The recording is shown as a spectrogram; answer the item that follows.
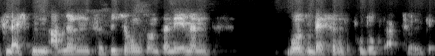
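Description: This man has a plain, everyday voice with a fairly high pitch. His pitch variation is ordinary. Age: 20s. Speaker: insurance and finance advisor. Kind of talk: interview.

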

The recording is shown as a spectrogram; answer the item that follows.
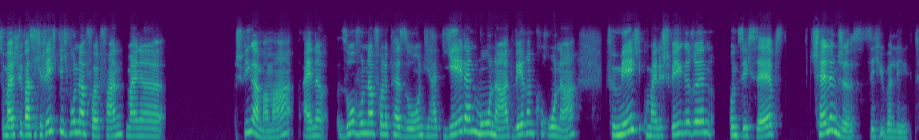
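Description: With lively intonation and a bright, sharp tone, a woman speaks at a fairly slow pace. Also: fairly high pitch for a woman. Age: 30s. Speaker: corporate communications assistant. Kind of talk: casual interview chat.

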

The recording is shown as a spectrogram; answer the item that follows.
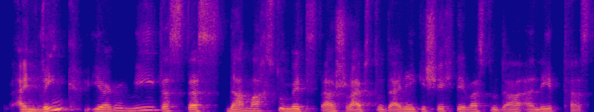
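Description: A man's voice carries a dark, mellow tone with ordinary pitch variation. It is somewhat breathy. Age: 50s. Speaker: co-author of an anthology. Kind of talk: interview. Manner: halting, many fillers.

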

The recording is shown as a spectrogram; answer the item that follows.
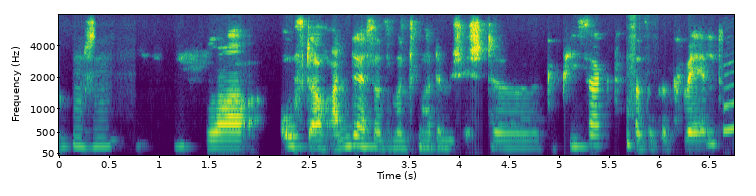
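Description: Fairly even intonation marks speech delivered at a very slow pace. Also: woman, fairly low pitch for a woman. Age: 50s. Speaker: children's book author and donkey coach. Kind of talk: interview about life story.

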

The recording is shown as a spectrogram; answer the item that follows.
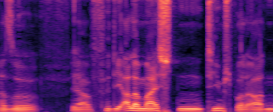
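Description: A man speaks in a Swabian accent at a moderate pace. His intonation is monotone and flat. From Swabia, near Calw. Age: 20s. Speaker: trainee teacher. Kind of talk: interview.

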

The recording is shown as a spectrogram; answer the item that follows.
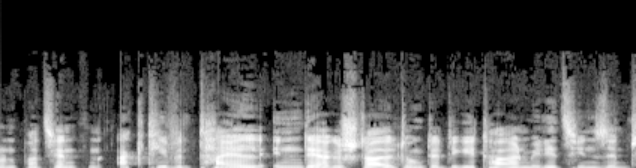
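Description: Recorded with a dry, close sound and no echo, a man with an ordinary speaking voice talks at medium pitch with ordinary pitch variation. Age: 40s. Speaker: physician and medical association board member. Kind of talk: interview.

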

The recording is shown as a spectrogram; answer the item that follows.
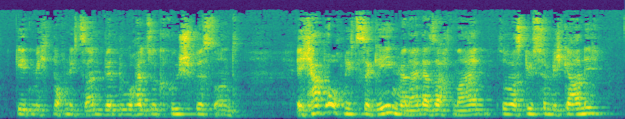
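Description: High-pitched male speech, its intonation fairly even. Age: 30s. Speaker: professional poker player. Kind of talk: casual interview chat. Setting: in person, sitting face to face.

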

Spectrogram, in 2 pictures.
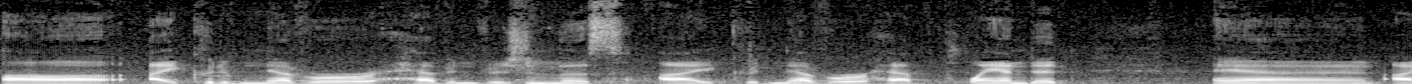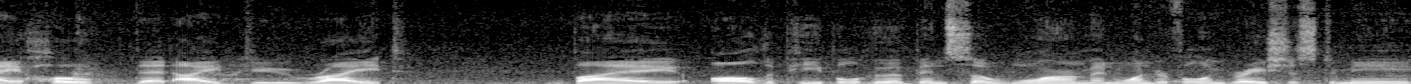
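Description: A man with an American accent speaks at a fairly slow pace in a very deep, low pitch. His intonation is monotone and flat, with noticeable background noise. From United States. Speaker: game company brand ambassador. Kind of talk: interview.

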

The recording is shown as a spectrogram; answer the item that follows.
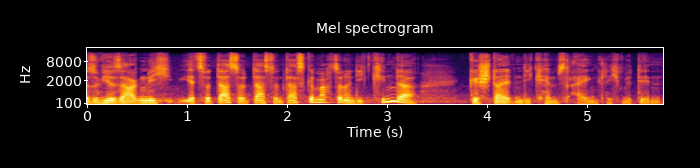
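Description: Here a man speaks at medium pitch with vocal fry. His pace is moderate and his pitch varies in an ordinary way. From Thuringia, Germany. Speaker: organist and charity founder. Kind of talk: interview. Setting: church.

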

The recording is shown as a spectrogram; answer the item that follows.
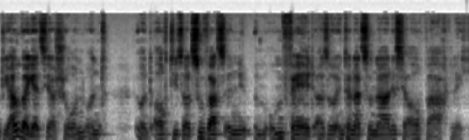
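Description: His voice sits at a medium pitch and shifts in an ordinary way. The man keeps a moderate speed. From Bremen, northern Germany. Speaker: citizens' assembly member. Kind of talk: interview. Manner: halting.

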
